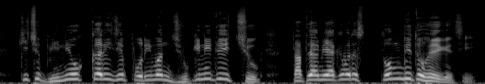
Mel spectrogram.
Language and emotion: Bengali, surprised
